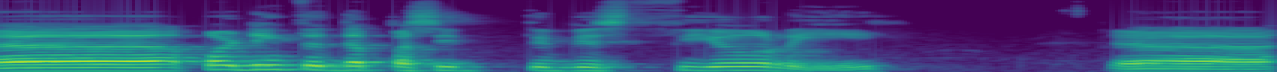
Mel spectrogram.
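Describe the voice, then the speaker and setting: With a Visayan Filipino accent, a man speaks very slowly in a dark, mellow tone with lively intonation. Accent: Filipino (Cebuano) English. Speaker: criminology lecturer. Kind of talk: lecture. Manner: halting, many fillers.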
